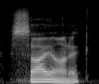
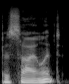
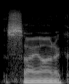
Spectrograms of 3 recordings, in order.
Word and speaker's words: psionic: get confused it is psionic the p is silent it's not pilent it is Greek it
